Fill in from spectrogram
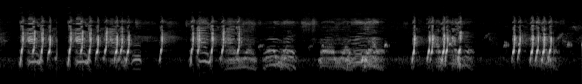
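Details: Calling of a female common quail: dense bursts of sharp clicky notes in quick runs, with gaps filled by softer, rougher chattering.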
